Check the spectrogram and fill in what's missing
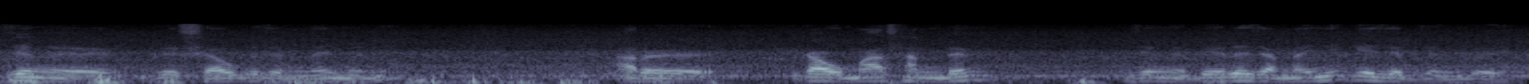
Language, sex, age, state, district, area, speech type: Bodo, male, 45-60, Assam, Kokrajhar, rural, spontaneous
